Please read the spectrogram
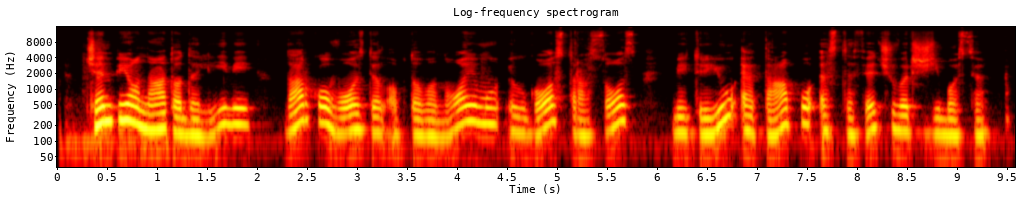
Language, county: Lithuanian, Telšiai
